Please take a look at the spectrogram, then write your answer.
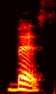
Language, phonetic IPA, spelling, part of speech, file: Polish, [bɛs], bez, noun / preposition, Pl-bez.ogg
